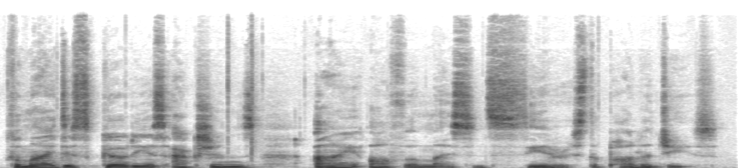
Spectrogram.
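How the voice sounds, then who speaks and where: A man playing a breathy, flirtatious innkeeper. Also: fairly high pitch, expressive, a little slow, darkish tone, full character voice. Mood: welcoming. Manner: formal, courtly and flirtatious. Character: flirtatious courtly male village innkeeper. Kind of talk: ASMR roleplay.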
